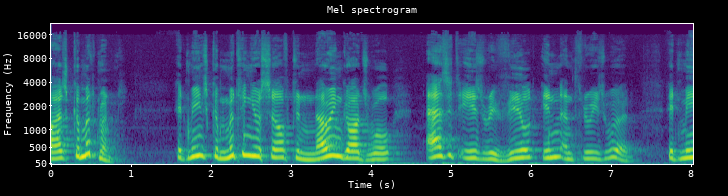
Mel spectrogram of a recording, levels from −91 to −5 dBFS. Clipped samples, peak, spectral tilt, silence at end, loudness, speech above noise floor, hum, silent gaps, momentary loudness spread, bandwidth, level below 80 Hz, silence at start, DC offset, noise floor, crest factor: under 0.1%; -2 dBFS; -6 dB/octave; 0 s; -18 LUFS; 39 dB; none; none; 11 LU; 17 kHz; -50 dBFS; 0 s; under 0.1%; -56 dBFS; 16 dB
